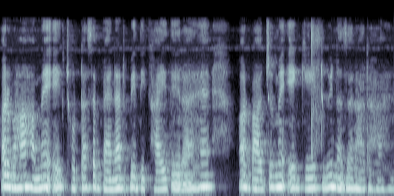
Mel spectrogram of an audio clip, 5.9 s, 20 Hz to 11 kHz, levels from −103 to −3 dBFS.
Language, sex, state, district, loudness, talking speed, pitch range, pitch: Hindi, female, Bihar, Saharsa, -20 LUFS, 215 wpm, 155-185 Hz, 170 Hz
